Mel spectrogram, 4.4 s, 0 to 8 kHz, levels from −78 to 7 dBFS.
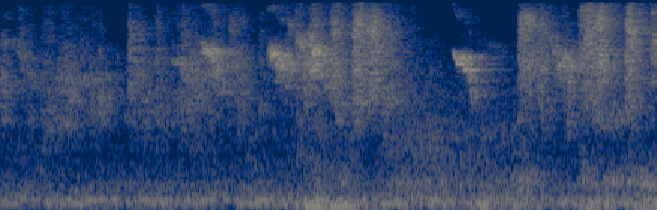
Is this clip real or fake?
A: real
